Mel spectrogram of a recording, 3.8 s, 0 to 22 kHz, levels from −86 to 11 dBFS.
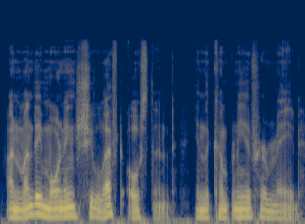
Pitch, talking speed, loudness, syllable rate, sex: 90 Hz, 190 wpm, -17 LUFS, 5.1 syllables/s, male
